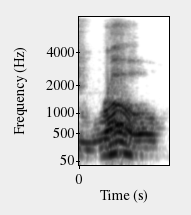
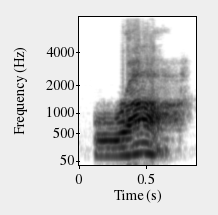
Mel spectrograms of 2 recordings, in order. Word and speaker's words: Ra: got the name wrong I thought it was row but it actually turned out to be rah which is the Sun God of Egypt and you can hear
